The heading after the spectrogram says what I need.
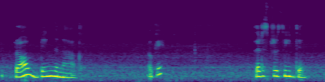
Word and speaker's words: Brobdingnag: So let us pronounce with me Brobdingnag. So together Brobdingnag. Brobdingnag.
